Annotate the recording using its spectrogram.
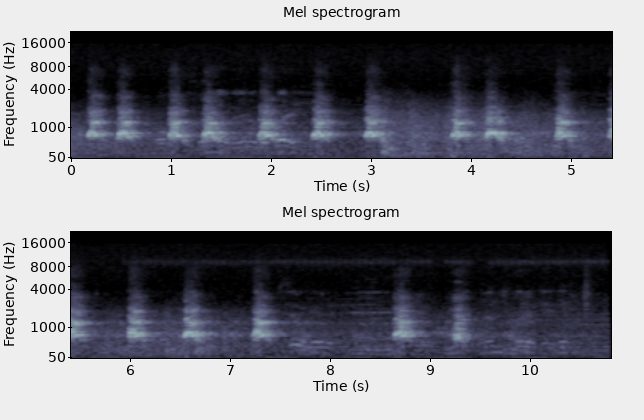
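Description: A dog barking over and over, about two barks a second with short breaks, falling quiet near the end. This is barking set off by artillery shelling.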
